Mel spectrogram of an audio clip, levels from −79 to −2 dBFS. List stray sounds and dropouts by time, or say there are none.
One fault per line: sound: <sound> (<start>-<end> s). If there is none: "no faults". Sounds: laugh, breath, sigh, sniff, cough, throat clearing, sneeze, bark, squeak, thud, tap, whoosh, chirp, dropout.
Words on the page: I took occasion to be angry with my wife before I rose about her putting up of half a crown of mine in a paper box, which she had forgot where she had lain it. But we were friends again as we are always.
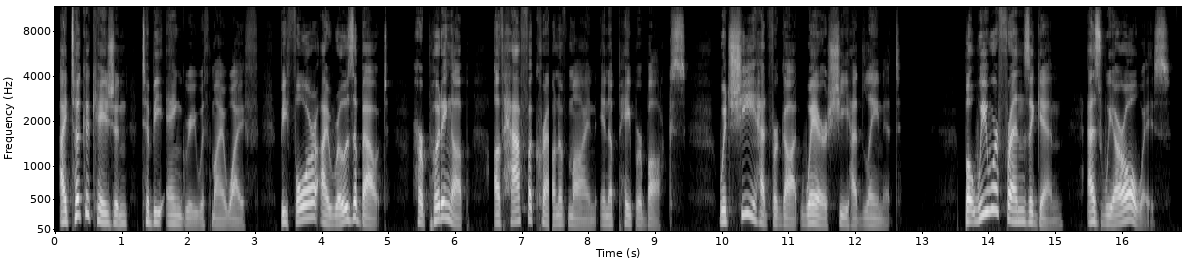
sound: dropout (7.4-7.5 s)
